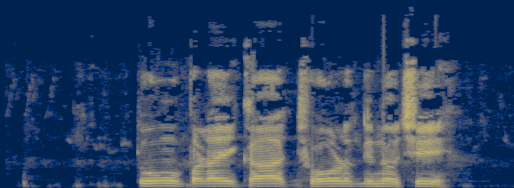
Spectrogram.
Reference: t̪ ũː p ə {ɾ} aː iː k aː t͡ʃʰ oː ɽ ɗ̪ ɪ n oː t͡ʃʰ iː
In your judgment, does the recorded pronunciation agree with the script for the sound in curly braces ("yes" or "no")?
no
